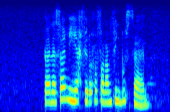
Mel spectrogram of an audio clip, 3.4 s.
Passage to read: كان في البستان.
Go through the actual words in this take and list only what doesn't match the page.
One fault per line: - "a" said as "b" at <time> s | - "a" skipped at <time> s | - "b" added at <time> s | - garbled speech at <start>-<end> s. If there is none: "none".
- "سامي يحفر حفرا" added at 1.1 s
